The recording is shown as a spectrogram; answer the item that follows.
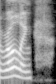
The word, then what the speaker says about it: Rowling: And I said last night, I was telling this story at dinner, and I said, R-O-W is pronounced Row. – Yeah, it is. – Why do we say Rowling? And it's that L, because it's like growling. Growl. – Exactly. Yeah. – So J.K. Rowling, she mentioned that she liked to collect funny names.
